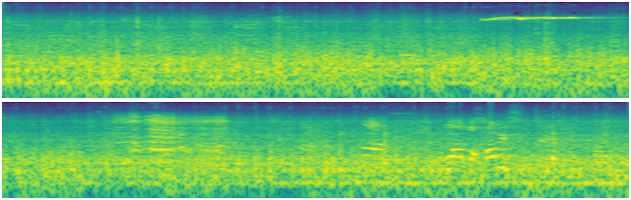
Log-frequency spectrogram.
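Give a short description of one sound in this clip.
A scooter engine hums steadily close by.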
